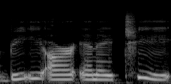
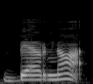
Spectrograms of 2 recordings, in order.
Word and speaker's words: Bernat: about a couple uh b-e-r-n-a-t is bernat bernat that's how it's pronounced um c-a-r-o-n is carron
